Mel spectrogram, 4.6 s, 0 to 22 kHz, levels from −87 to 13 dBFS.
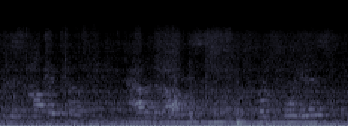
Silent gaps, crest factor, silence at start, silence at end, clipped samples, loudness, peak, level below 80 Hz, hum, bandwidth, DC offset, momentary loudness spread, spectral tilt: none; 18 dB; 0 s; 0 s; under 0.1%; -47 LUFS; -26 dBFS; -48 dBFS; none; 11 kHz; 0.7%; 7 LU; -6 dB/octave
